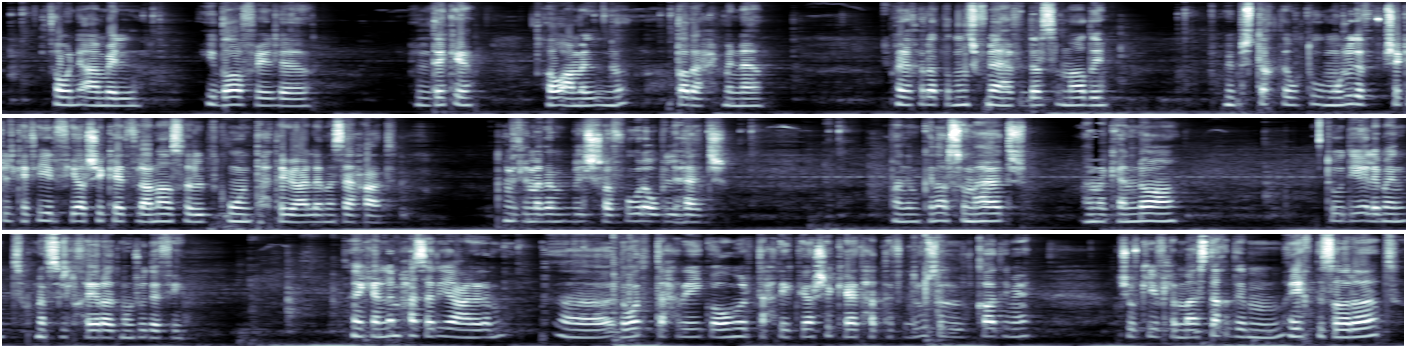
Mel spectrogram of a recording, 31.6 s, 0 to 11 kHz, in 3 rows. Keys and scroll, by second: 12.8 Escape, 14.2 Escape, 16.5 Escape, 22.8 Escape, 25.6 Delete, 27.9 Delete.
